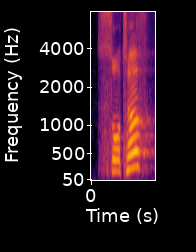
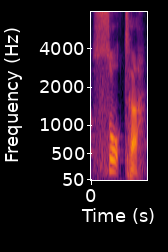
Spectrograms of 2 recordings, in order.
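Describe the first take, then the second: First: The words are said in full, separately. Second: The words blend together in reduced form.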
